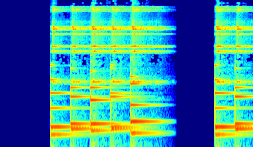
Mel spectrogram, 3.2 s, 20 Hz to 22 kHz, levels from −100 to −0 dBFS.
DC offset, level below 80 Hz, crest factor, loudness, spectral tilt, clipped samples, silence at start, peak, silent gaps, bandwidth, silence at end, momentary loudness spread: under 0.1%; -54 dBFS; 18 dB; -16 LUFS; 0 dB/octave; under 0.1%; 0.65 s; -2 dBFS; 2.20-2.66 s; over 20 kHz; 0 s; 13 LU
